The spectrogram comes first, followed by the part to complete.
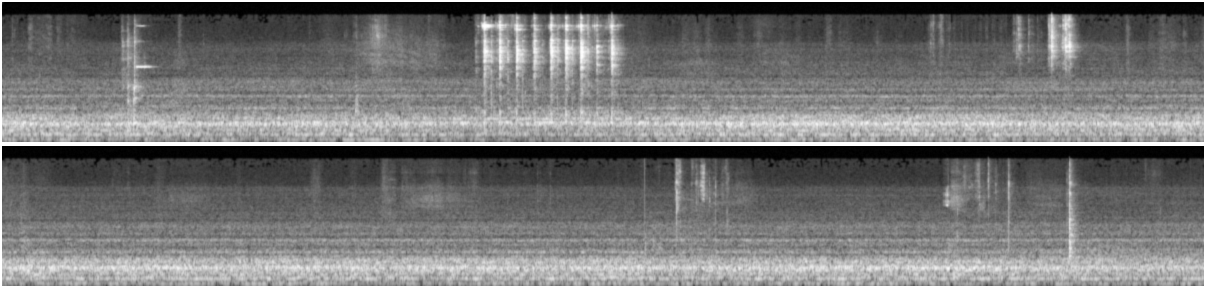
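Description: Steady hum of a workbench fan with a short run of quick light clicks about six seconds in and a few single ticks scattered through the rest.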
